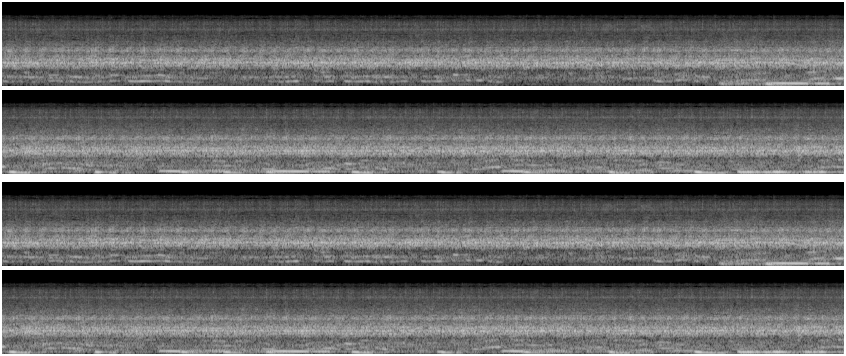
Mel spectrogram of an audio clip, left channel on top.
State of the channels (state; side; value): identical; both; correlation 1.00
